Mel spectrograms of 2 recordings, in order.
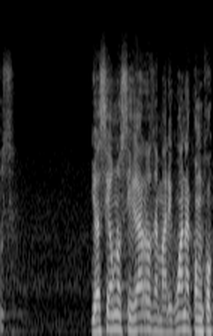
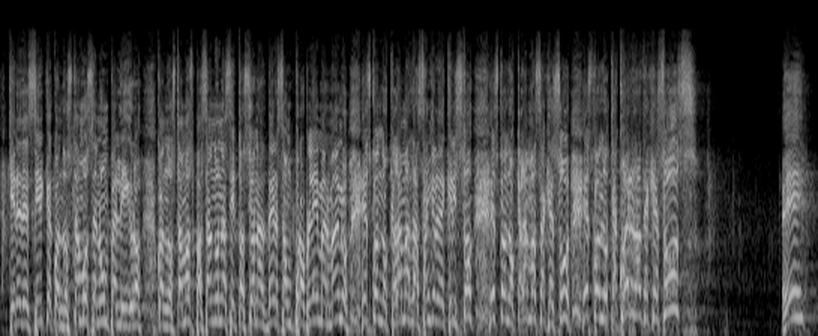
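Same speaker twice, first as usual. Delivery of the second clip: rising into full preacher mode, climbing higher; preaching; 8 semitones higher than usual. Acted. Preacher urging the congregation to call on Jesus, rising fervor. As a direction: build the sermon up toward Jesus.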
